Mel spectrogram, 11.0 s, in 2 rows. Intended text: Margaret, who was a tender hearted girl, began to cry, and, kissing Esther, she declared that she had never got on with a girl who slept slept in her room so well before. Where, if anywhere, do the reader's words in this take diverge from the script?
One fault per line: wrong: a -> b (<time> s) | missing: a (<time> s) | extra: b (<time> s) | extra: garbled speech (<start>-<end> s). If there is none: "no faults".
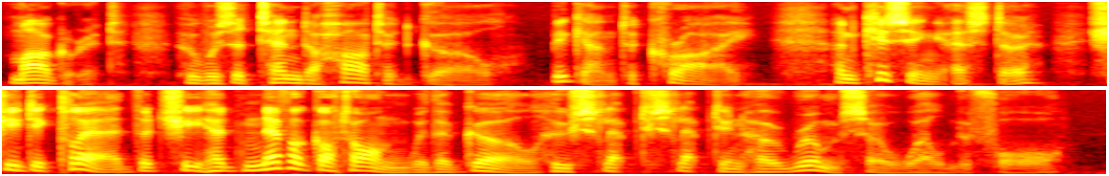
no faults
